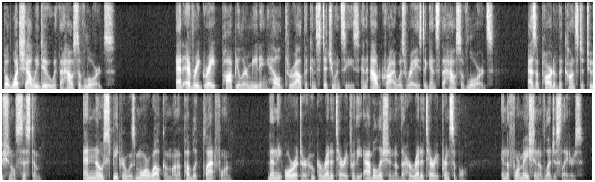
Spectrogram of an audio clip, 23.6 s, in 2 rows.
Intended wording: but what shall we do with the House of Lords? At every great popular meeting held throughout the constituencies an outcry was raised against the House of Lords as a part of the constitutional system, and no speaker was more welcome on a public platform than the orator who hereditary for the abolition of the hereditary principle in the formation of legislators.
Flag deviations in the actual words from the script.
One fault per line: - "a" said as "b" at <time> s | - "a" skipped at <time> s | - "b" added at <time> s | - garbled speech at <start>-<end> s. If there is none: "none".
none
